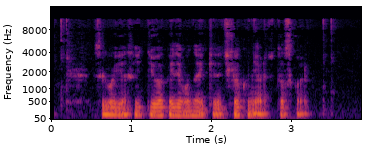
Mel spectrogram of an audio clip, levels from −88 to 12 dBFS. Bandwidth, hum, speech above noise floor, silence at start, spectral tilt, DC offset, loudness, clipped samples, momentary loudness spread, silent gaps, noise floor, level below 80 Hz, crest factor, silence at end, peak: 11.5 kHz; none; 25 dB; 0.1 s; -6.5 dB/octave; under 0.1%; -28 LUFS; under 0.1%; 18 LU; none; -52 dBFS; -52 dBFS; 18 dB; 0.65 s; -10 dBFS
